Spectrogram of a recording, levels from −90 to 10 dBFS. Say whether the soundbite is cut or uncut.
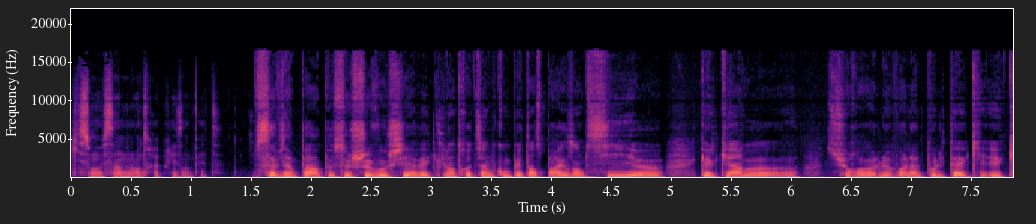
cut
